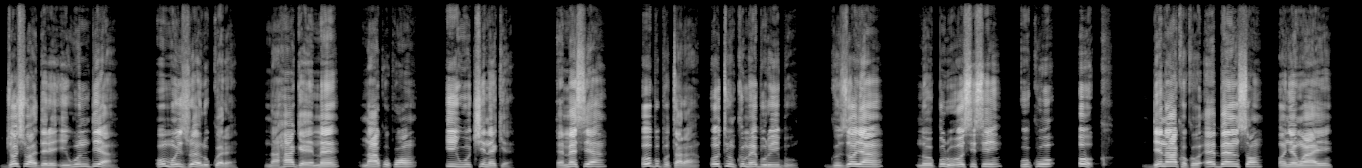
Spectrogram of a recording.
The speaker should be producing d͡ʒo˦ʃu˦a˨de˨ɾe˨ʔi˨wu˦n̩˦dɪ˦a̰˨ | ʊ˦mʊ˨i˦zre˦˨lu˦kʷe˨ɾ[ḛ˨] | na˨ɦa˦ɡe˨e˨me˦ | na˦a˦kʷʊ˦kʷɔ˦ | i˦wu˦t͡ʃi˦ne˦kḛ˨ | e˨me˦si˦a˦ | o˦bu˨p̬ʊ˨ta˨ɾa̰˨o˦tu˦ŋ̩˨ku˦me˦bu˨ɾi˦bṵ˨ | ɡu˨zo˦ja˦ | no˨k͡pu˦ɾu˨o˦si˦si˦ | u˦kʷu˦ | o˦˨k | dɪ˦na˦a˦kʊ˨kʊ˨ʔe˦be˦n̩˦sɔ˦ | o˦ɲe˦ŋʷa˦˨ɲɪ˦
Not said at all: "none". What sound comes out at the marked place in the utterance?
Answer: ḛ˨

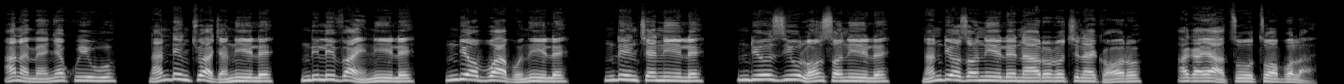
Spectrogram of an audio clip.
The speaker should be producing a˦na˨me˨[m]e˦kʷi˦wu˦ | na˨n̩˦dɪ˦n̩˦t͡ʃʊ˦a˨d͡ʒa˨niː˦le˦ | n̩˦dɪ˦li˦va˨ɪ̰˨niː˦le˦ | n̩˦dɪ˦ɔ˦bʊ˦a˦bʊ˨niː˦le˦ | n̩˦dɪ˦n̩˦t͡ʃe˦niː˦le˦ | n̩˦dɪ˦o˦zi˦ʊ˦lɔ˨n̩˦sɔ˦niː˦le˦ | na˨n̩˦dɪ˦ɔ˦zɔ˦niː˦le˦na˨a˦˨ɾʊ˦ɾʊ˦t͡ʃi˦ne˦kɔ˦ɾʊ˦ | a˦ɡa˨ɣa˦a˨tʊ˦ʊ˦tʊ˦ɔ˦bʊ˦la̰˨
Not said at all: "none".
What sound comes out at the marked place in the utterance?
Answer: ɲ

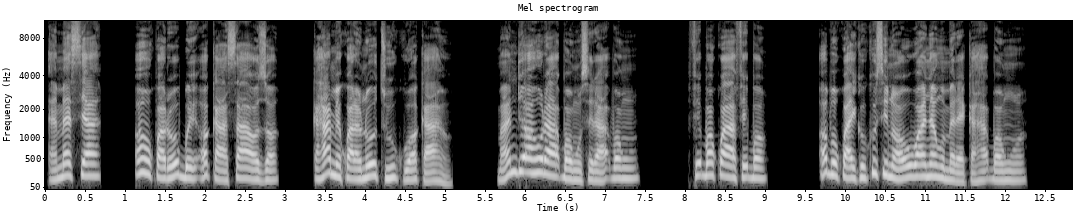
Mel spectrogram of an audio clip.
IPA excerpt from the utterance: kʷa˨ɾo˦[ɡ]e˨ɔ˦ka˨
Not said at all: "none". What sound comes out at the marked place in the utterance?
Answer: ɡ͡b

